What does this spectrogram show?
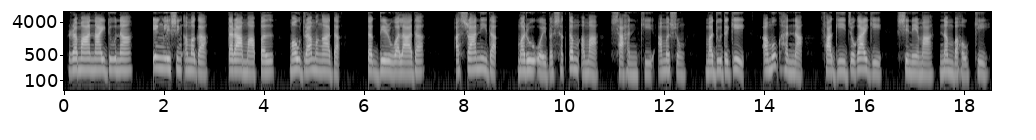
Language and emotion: Manipuri, neutral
